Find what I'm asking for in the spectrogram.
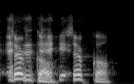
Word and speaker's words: Srpsko: It's spelled SRPSKO. All right. – Serpko. – Okay, there you go.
